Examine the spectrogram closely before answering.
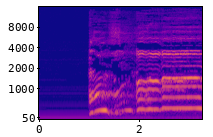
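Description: An elderly man chants in a long, melodic voice through a microphone and loudspeakers.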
